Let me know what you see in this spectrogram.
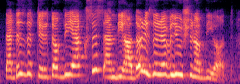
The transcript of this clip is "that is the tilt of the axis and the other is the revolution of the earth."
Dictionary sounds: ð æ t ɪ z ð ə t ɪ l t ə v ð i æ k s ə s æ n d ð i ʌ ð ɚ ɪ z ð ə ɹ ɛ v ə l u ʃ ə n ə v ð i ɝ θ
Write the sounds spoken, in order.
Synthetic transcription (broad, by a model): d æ t ɪ z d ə t ɪ l t ə v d i æ k s ə s æ n d i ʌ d ɚ ɪ z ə ɹ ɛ v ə l u ʃ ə n ə v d i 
